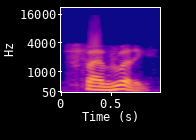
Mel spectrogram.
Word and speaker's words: February: इनको प्रोनाउंसिएशन करते हैं हम लोग। This is called फेब्रुअरी।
